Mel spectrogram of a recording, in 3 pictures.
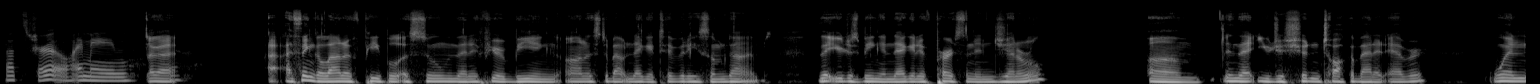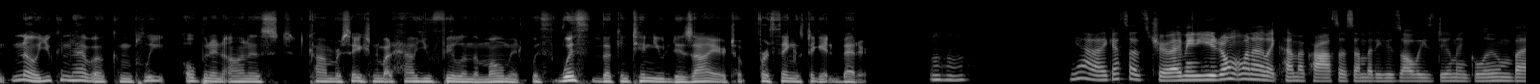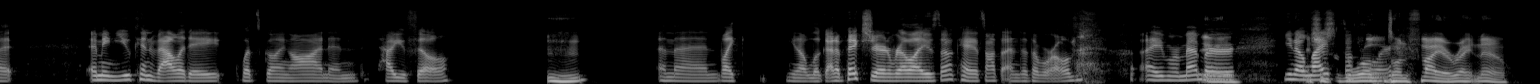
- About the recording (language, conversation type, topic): English, unstructured, How can focusing on happy memories help during tough times?
- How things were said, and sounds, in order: chuckle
